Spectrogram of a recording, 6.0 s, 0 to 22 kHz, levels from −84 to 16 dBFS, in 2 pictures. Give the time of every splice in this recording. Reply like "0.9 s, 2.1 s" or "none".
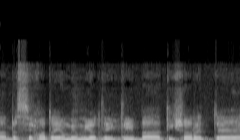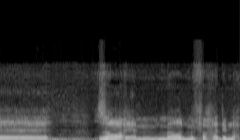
1.2 s, 4.6 s, 4.9 s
